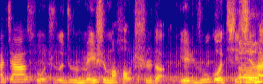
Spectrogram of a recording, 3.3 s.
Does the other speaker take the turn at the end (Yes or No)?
No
